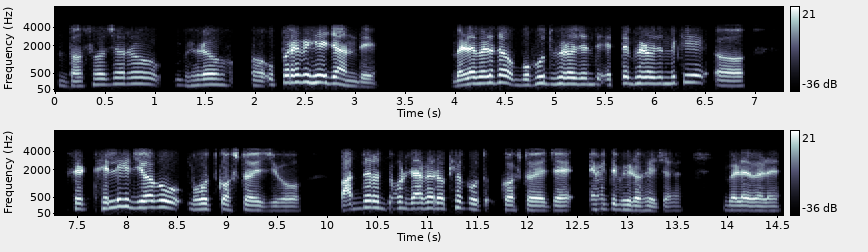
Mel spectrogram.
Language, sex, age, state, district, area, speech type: Odia, male, 60+, Odisha, Bhadrak, rural, conversation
